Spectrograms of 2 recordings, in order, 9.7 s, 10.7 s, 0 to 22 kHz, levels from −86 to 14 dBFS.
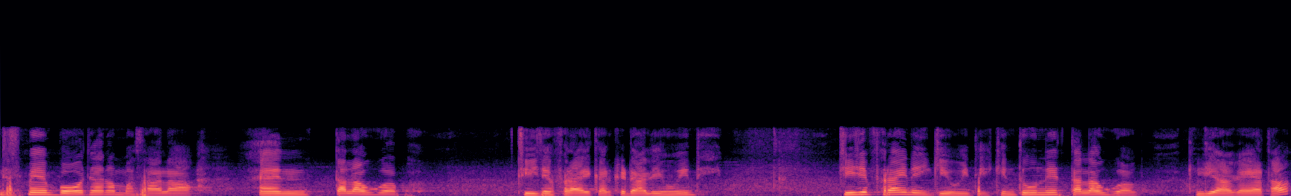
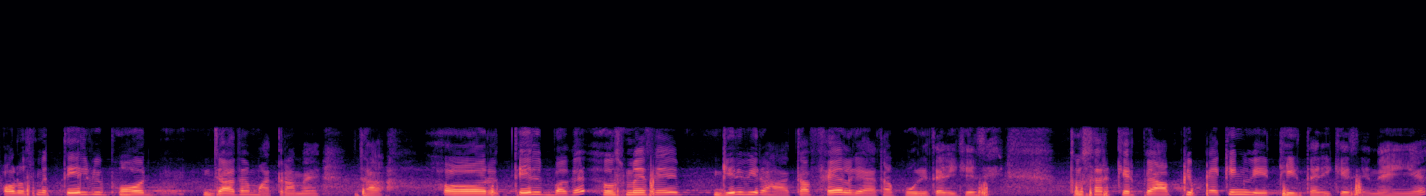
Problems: constant background noise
